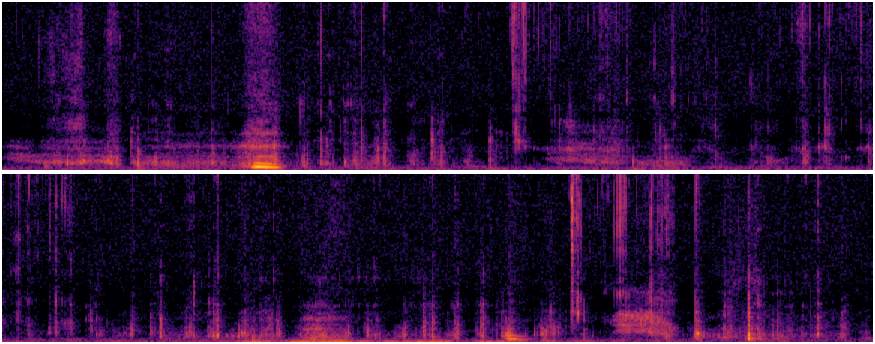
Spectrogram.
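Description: Close-miked chewing of caramel cinnamon brioche French toast bake: many small wet, sticky mouth clicks and smacks, with a brief hummed 'mm' about two and a half seconds in.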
